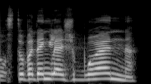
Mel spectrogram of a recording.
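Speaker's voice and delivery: failed, bad fake French accent. Mocking how French speakers react, the speaker attempts a bad French accent. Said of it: "Didn't sound French at all".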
